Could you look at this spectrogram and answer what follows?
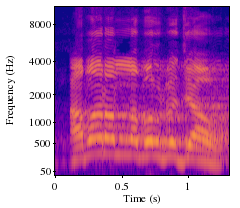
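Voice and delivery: rising sermon emphasis; emphatic call. Acted. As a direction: push the word out strongly. Preacher building the third command.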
